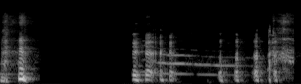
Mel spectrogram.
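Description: A cat vocalizes: a short chirping call, a brief pause, then a longer warbling yowl with a drawn-out, steady tone, heard on its own without talk. The female cat has found a toy and is playing.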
